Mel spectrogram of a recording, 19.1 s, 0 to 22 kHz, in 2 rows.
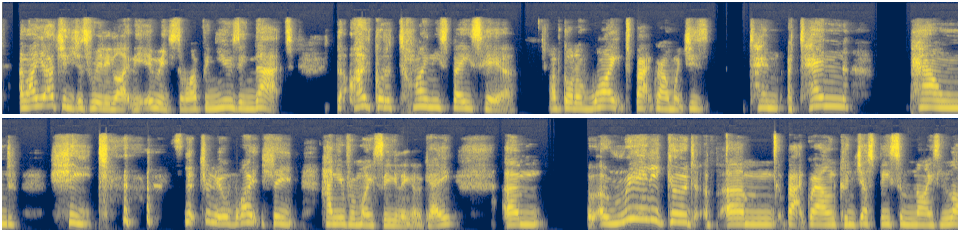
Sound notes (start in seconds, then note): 10.6 chuckling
